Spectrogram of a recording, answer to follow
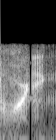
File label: "boarding", Spraak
